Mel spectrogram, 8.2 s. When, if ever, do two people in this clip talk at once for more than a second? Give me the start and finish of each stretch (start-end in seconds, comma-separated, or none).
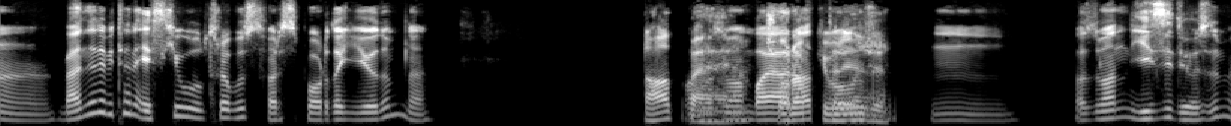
4.5-5.9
